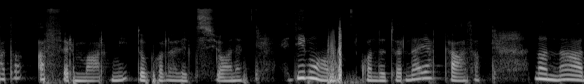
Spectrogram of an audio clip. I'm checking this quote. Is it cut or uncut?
uncut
